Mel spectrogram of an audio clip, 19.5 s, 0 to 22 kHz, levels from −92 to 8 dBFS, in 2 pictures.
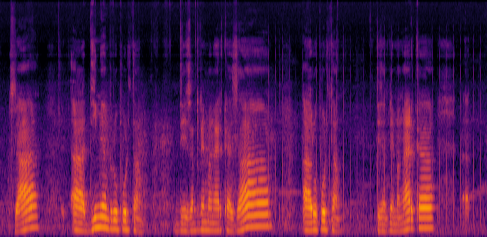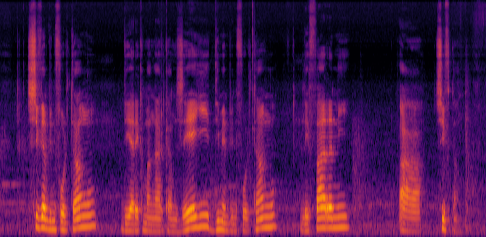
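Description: Something, likely interference from nearby equipment or a faulty connection or power supply, injects a pulse about 7.3 times a second from 5.24 to 9.62 s, just after "magnaraka za". The result is a train of clicks: some thirty evenly spaced ticks, about as loud as the speech itself.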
